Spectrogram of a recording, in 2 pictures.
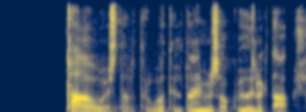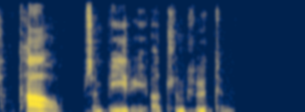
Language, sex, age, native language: Icelandic, male, 20-29, Icelandic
